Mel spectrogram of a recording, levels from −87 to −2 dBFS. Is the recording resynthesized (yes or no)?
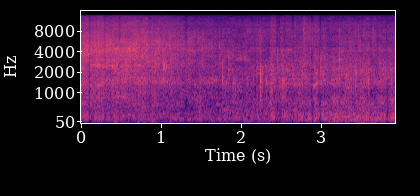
yes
